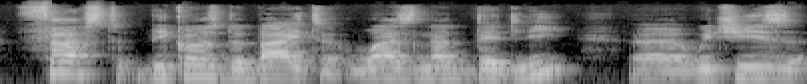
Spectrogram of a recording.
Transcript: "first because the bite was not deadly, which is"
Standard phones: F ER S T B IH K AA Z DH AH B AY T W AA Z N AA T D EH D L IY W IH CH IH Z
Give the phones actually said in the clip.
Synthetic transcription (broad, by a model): F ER S T B IH K AA Z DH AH B AY T W AA Z N AA T D EH D L IY W IH CH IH Z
